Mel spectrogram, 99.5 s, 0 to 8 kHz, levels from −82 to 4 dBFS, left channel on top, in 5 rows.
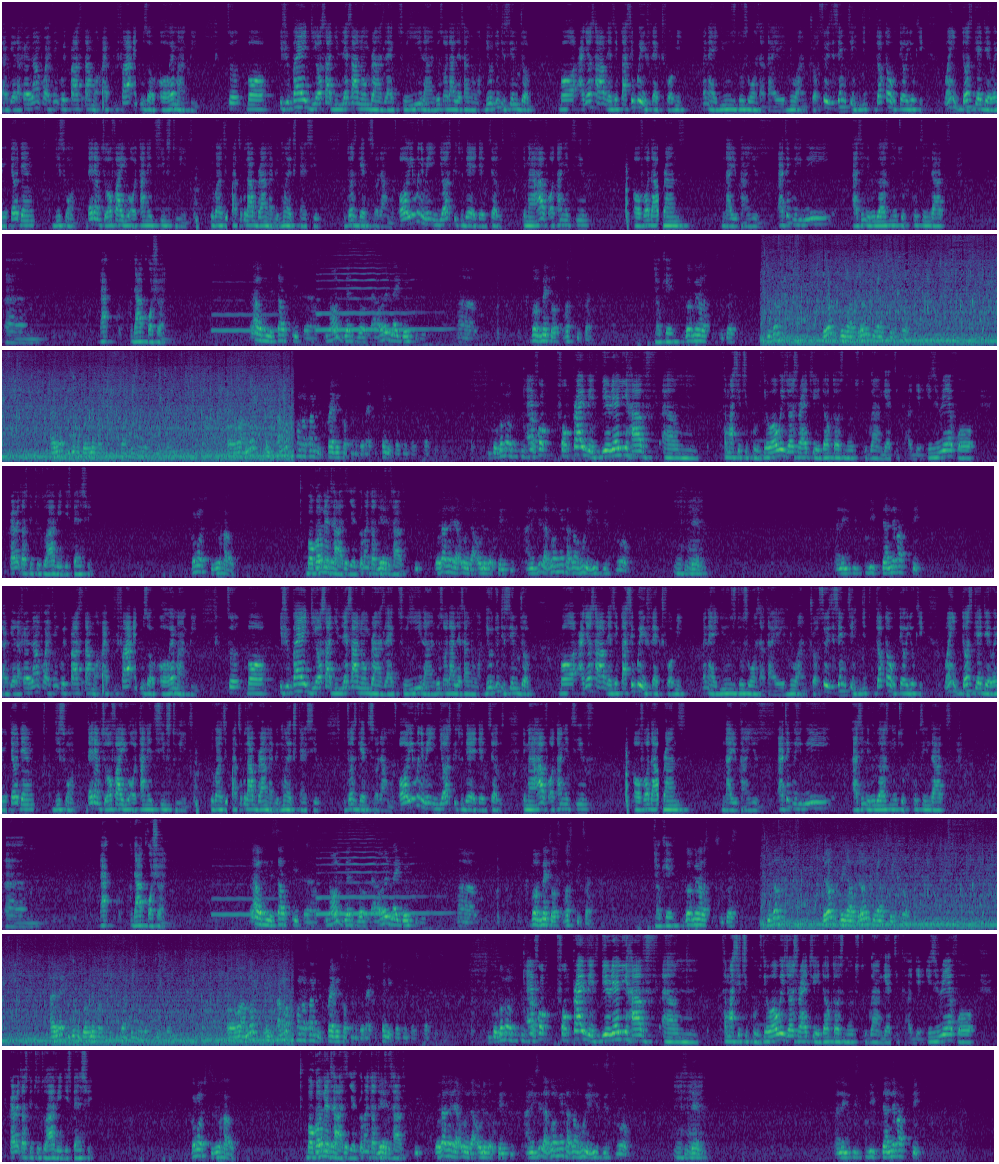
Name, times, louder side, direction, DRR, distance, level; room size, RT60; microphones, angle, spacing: voice 1, 0.0-4.0 4.5-10.6 11.1-13.6 14.0-18.4 18.8-20.6 20.9-23.7 24.1-26.3 26.7-29.9 30.3-31.7 32.5-33.6 34.3-36.5 36.9-38.8 39.8-40.7 41.8-42.0 42.4-43.3 52.8-53.4 70.2-73.6 74.1-79.2 79.8-81.4 85.7-87.6 93.0-93.7, right 2 dB, 45° right, 3.9 m, -31 dB
sound 1, 44.0-45.5 46.0-48.8, right 1 dB, 10° right, 1.0 m, -40 dB
voice 2, 44.8-48.3 48.9-49.3 50.4-51.6 53.5-54.0 54.3-54.5 55.1-55.5 56.2-58.0 60.6-63.1 64.2-68.2 69.5-70.4 83.4-84.3 85.9-86.5 87.1-87.4 87.9-88.0 88.3-92.1 93.2-93.7 96.3-98.0, right 4 dB, 65° right, 0.6 m, -31 dB
sound 2, 55.0-65.5, left 1 dB, 25° left, 1.0 m, -36 dB
head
